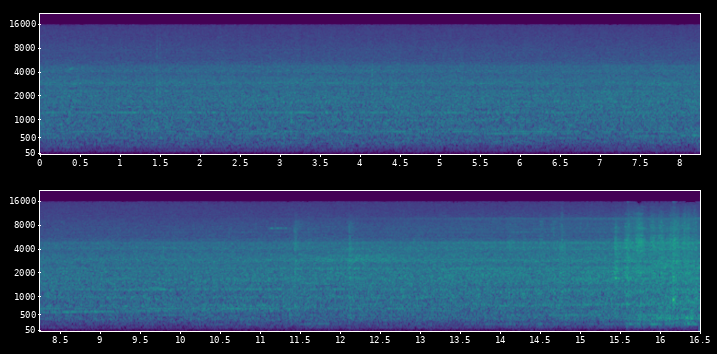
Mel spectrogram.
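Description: A high-speed train approaches with a rising whine and rumble.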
